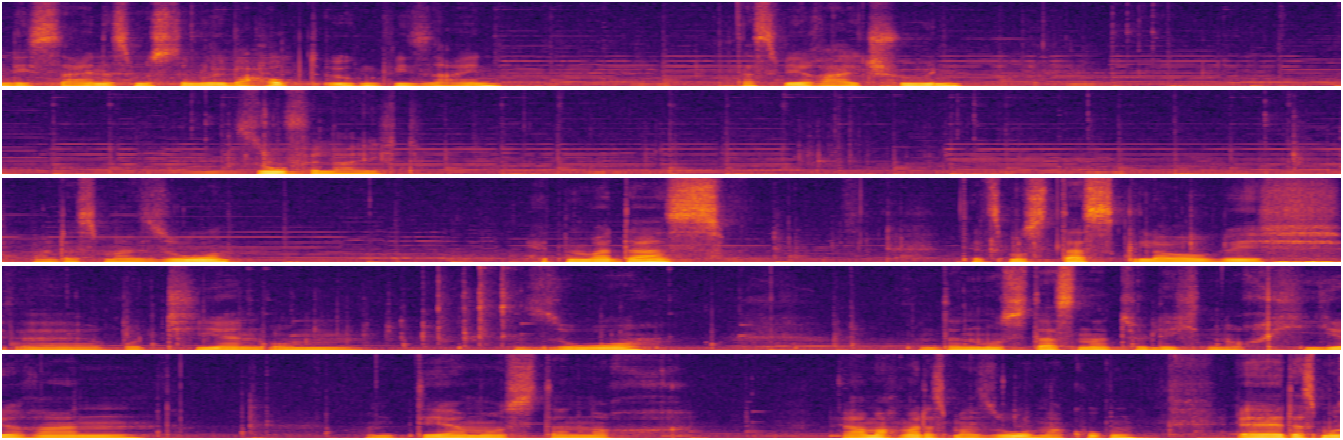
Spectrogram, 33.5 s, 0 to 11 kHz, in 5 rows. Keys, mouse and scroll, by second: 1.1 a, 1.3 Tab, 1.3 middle click, 3.4 Tab, 5.1 ctrl+r, 5.7-7.4 right drag, 6.0 s, 7.7-9.4 drag, 7.8 a, 8.0 Tab, 8.2-10.1 middle drag, 9.9 Tab, 11.5-13.3 right drag, 12.1-14.0 drag, 13.1 Tab, 13.8-15.0 middle drag, 16.1-17.3 middle drag, 17.2 KP_1, 17.7 Tab, 18.3 a, 18.5 a, 19.1 r, 19.3 x, 20.7 r, 23.1-25.7 middle drag, 24.2 KP_1, 25.7-27.5 drag, 28.0 KP_3, 29.3-31.2 drag, 31.3-33.1 middle drag, 31.9 Tab, 33.1 n.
